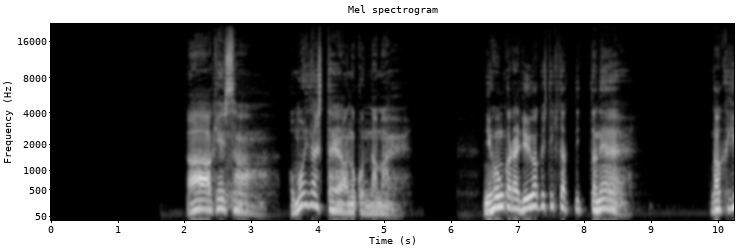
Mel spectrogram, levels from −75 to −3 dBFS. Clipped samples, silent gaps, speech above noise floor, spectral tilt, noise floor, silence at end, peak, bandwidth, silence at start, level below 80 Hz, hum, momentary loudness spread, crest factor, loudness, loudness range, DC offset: under 0.1%; 5.59-6.09 s; 46 dB; -5 dB/octave; -65 dBFS; 0 s; -4 dBFS; over 20 kHz; 2.05 s; -58 dBFS; none; 15 LU; 18 dB; -19 LUFS; 3 LU; under 0.1%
